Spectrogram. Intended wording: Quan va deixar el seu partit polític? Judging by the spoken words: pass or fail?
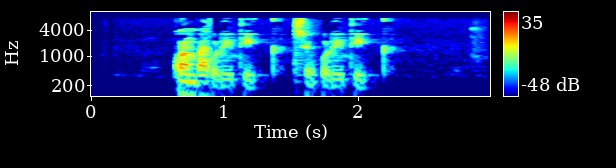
fail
